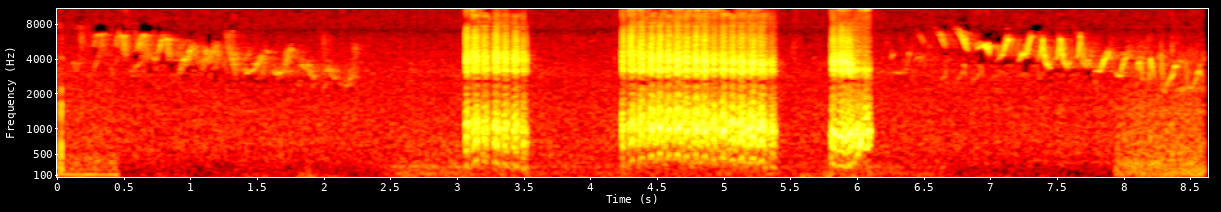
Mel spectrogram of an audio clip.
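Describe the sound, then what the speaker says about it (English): A goat bleats in three loud, strained bursts of varying length in a children's alphabet rhyme, with bird chirps twittering before and after. "G for goat."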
